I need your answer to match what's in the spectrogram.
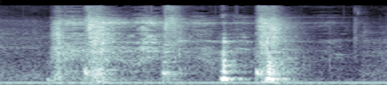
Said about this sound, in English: Our cat is sneezing.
